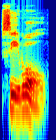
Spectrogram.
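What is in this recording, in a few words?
"sea wall", English, British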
